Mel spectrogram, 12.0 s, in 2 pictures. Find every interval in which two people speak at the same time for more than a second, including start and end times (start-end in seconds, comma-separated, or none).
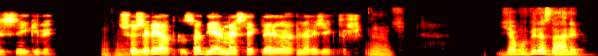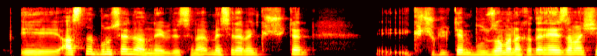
none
